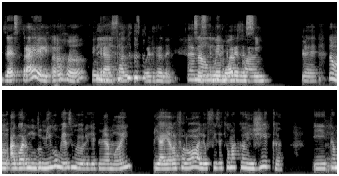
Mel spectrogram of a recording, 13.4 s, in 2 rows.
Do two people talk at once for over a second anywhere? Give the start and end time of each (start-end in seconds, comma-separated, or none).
3.8-5.3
